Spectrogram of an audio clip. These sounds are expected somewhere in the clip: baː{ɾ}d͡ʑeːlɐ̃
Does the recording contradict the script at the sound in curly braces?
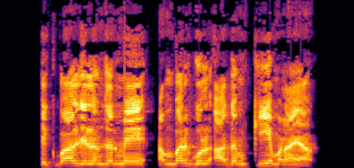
yes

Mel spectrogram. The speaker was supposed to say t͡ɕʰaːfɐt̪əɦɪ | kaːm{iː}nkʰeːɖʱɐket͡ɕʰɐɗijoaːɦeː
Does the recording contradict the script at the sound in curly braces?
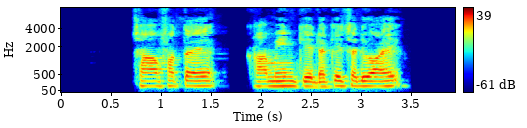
no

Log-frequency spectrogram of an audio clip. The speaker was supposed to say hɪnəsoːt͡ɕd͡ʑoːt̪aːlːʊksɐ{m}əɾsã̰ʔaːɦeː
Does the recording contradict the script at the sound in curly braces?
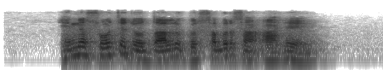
yes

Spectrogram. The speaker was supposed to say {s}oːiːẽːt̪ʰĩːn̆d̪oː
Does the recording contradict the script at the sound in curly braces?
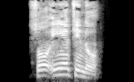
no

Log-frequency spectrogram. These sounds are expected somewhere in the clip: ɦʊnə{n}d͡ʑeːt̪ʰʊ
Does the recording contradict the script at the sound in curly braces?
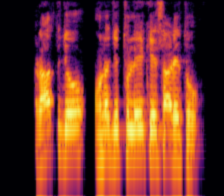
yes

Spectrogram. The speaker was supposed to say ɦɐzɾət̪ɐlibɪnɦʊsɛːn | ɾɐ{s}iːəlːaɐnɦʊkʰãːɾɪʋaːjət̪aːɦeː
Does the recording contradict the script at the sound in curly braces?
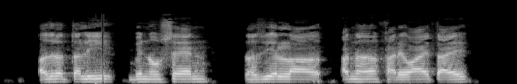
yes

